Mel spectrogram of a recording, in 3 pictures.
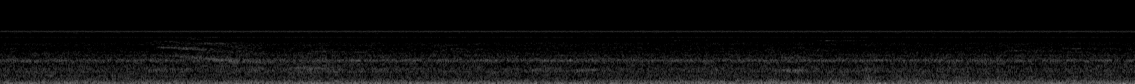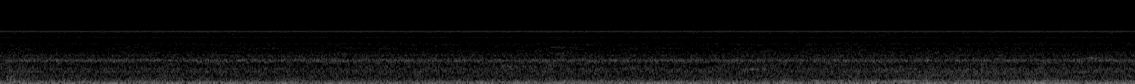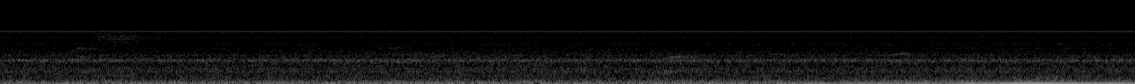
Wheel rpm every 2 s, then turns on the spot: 0, 0, 0, 0, 0, 0, 0, 0, 0, 0, 0, 0, 0, 0, 0, 0, 0.
none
